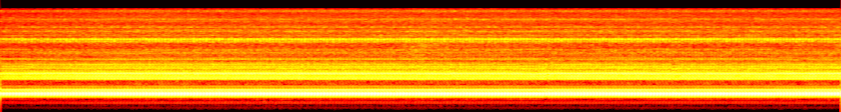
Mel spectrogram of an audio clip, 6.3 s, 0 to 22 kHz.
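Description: Inverter-driven variable-speed refrigeration compressor running steadily at its lower speed of about 2000 rpm, a constant-pitch electric whine with no change in speed.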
